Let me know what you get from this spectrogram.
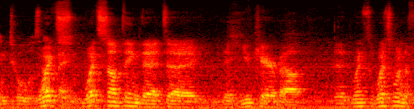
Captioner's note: voiceover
